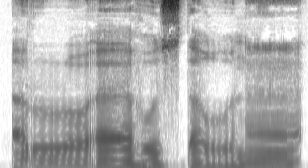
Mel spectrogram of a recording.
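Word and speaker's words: رآه استغنى: Ada nun sukun lalu berhadapan dengan salah satu huruf idgham, di sini huruf ro. Dan huruf ro ini termasuk idgham bila gunah. Maka cara membaca nun sukunnya itu harus dimasukkan langsung ke huruf ro-nya disertai dengan tidak gunah ya.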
